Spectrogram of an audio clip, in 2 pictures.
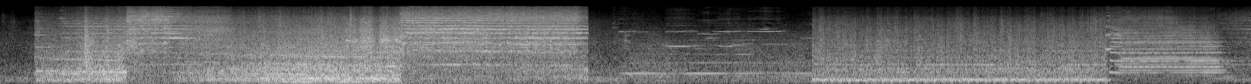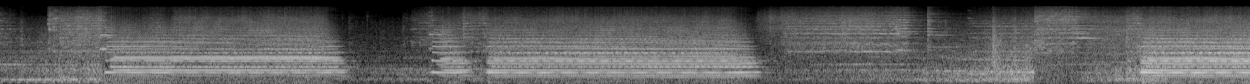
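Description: Freight train rolling past with loud wheel and rail noise, then a diesel locomotive horn sounding several blasts: long ones with one short blast between, the last starting near the end.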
